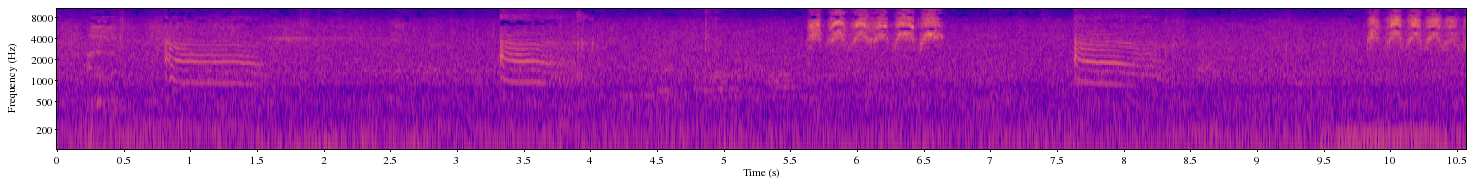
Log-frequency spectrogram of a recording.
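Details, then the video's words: Hungry fluffy-tailed domestic cat meowing in a low voice; three drawn-out meows with a falling pitch come a few seconds apart, over a constant low rumble and a brief burst of high clicking. "Fluffy-tailed cat meows in a low voice because he is so hungry"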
